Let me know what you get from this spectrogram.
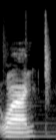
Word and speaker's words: Wone: So in the 1990s, Robert Wone rhymes with lawn, so.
